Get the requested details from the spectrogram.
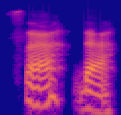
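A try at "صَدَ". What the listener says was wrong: Itu masih ada sahda. Sada, jangan sahda. Sada.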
